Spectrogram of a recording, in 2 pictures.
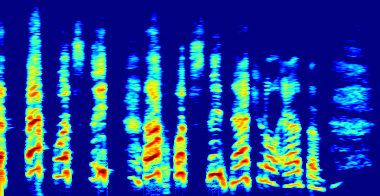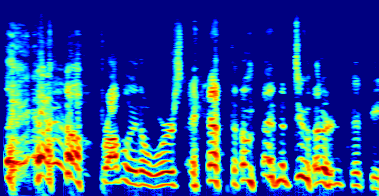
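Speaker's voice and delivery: laughing through the words.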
